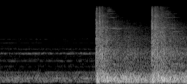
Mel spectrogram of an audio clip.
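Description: A loud blast bursts with fire.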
